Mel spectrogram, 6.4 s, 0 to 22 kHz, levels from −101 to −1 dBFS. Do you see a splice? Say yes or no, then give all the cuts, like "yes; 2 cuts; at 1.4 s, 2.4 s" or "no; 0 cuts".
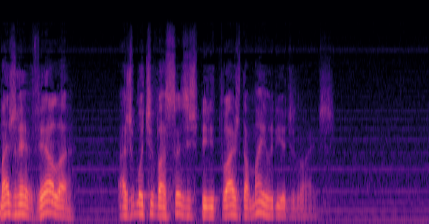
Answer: no; 0 cuts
